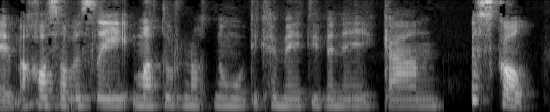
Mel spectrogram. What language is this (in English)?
Welsh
